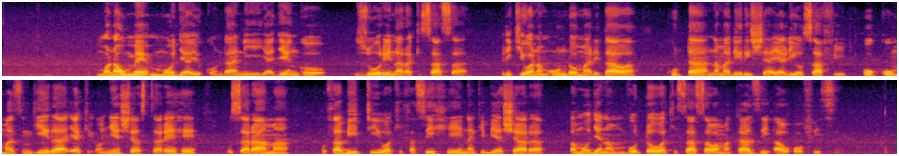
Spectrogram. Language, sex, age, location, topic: Swahili, male, 18-24, Dar es Salaam, finance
